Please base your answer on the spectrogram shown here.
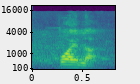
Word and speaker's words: পয়লা: মতো হিন্দি থেকে আসছে পহেলা কিন্তু বাংলায় উচ্চারণে সেটা কি হয় পয়লা তাহলে পয়লা বৈশাখের শুভেচ্ছা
